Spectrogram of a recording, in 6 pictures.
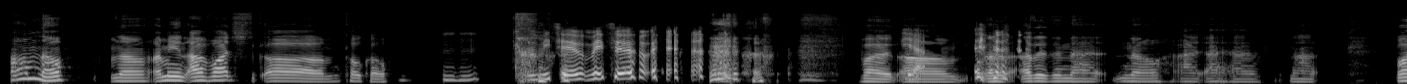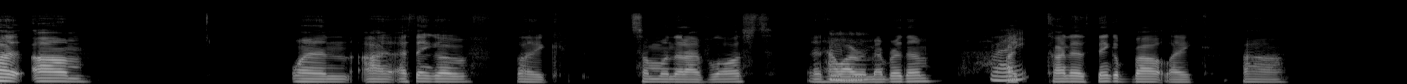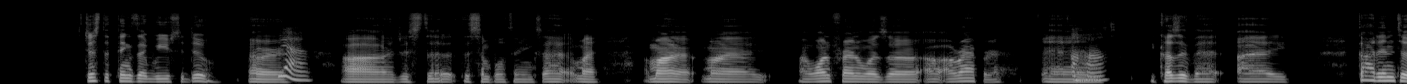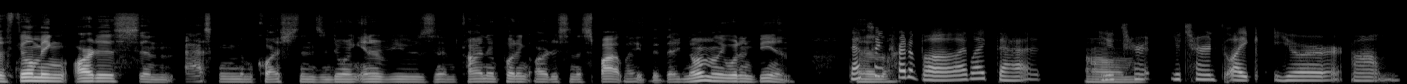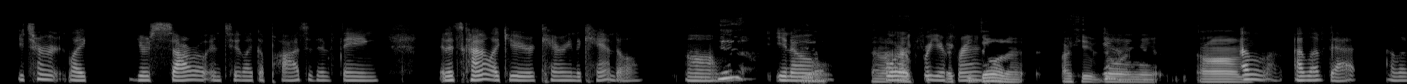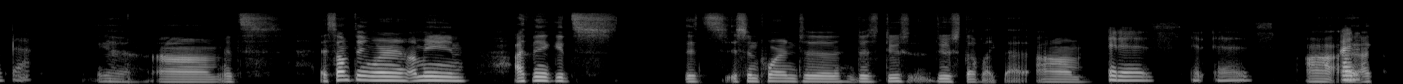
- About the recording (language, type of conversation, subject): English, unstructured, What are some meaningful ways people keep the memory of loved ones alive?
- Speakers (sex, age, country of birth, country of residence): female, 55-59, United States, United States; male, 30-34, United States, United States
- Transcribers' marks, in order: other background noise; laugh; laughing while speaking: "me too"; laugh; laugh; tapping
